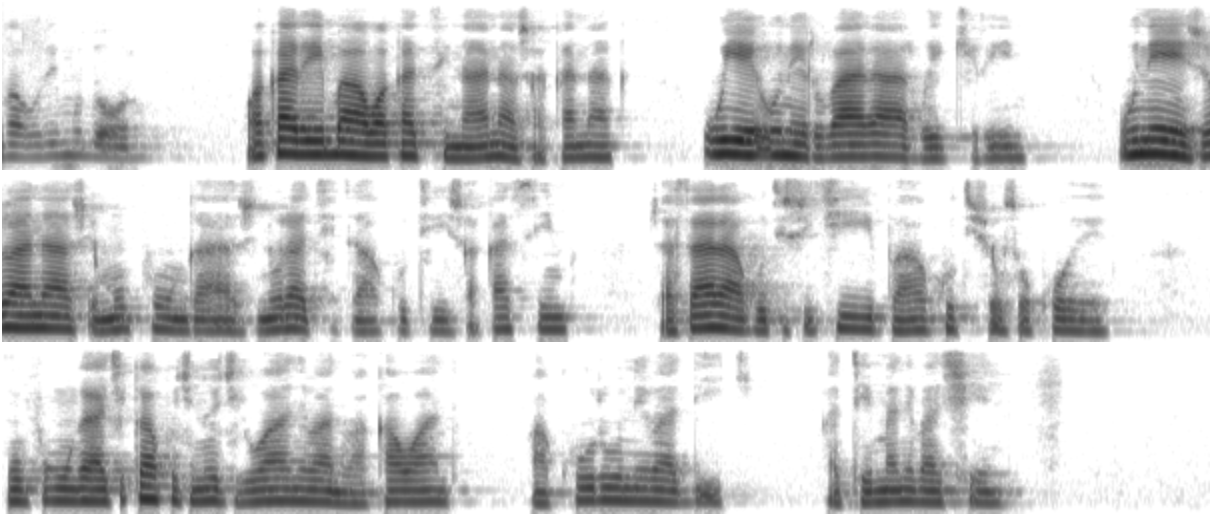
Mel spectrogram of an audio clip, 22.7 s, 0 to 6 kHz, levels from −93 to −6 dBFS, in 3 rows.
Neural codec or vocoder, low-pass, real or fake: none; 5.4 kHz; real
